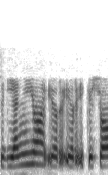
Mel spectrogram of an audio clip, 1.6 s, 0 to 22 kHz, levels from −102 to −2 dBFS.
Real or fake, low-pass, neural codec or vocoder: fake; 7.2 kHz; codec, 16 kHz, 8 kbps, FreqCodec, larger model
